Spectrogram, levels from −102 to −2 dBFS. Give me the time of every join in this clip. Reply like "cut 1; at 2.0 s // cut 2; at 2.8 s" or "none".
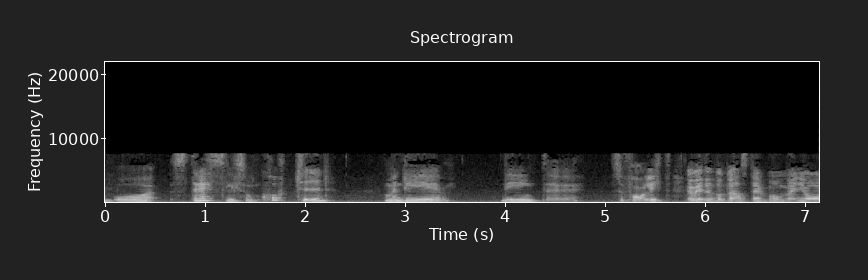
cut 1; at 5.8 s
